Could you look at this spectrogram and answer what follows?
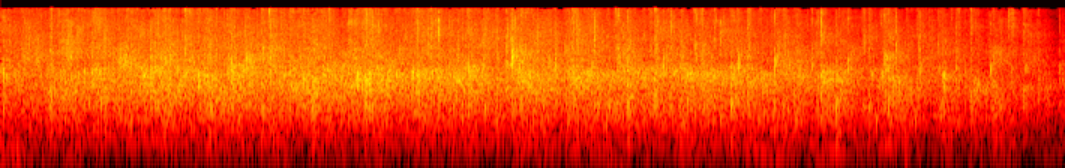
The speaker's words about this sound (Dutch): En geef ze een applaus.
